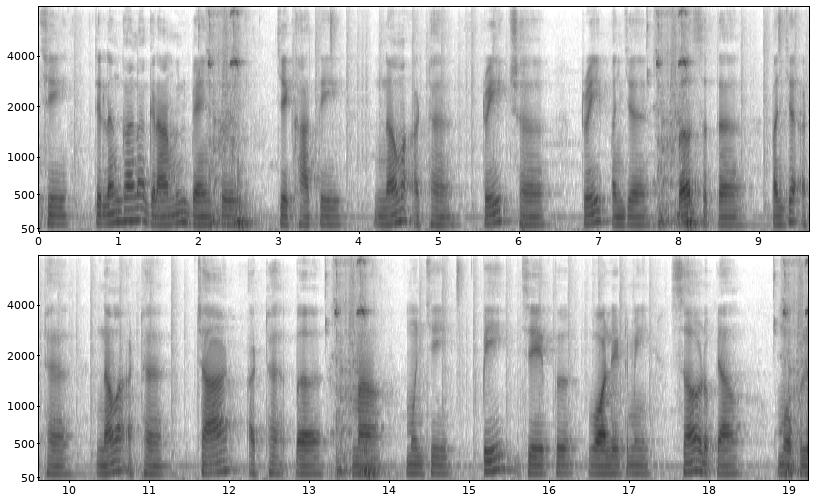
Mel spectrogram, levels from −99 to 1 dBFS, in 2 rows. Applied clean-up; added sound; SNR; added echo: none; Drip; 11 dB; none.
